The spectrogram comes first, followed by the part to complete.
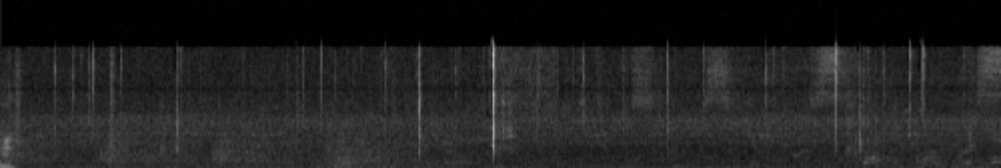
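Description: Quiet outdoor background with faint voices, and one sharp click about halfway through from a disposable lighter being struck.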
